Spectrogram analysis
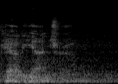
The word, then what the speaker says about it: Calandre: uh but during that that's uh the iconic pole raandra it's pronounced Caliandra it's iconic from 1969 it so in other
